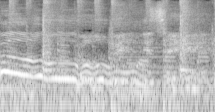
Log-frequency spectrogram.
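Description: Black gospel quartet music: a singer holds one long, wavering note that slides down in pitch over a band of guitar, keyboard, bass and drums.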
